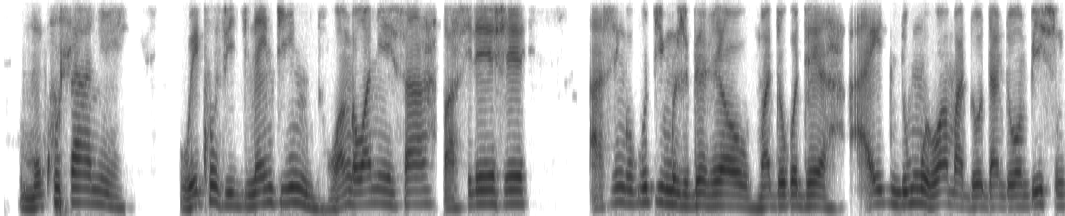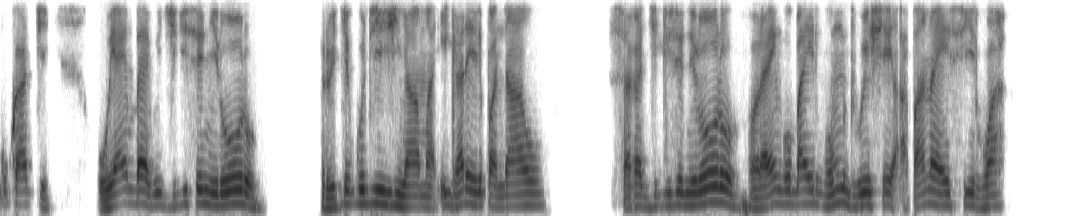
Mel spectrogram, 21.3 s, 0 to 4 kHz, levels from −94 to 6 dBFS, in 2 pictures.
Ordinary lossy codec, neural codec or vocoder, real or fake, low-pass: Opus, 32 kbps; codec, 44.1 kHz, 7.8 kbps, Pupu-Codec; fake; 3.6 kHz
